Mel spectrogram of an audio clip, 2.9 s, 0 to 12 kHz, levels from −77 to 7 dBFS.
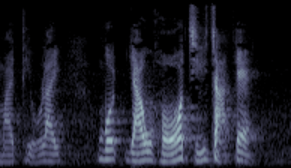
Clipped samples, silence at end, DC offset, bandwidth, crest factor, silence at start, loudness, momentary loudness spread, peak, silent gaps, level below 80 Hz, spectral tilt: under 0.1%; 0.35 s; under 0.1%; 11 kHz; 22 dB; 0 s; -25 LUFS; 12 LU; -4 dBFS; none; -78 dBFS; -3 dB/octave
